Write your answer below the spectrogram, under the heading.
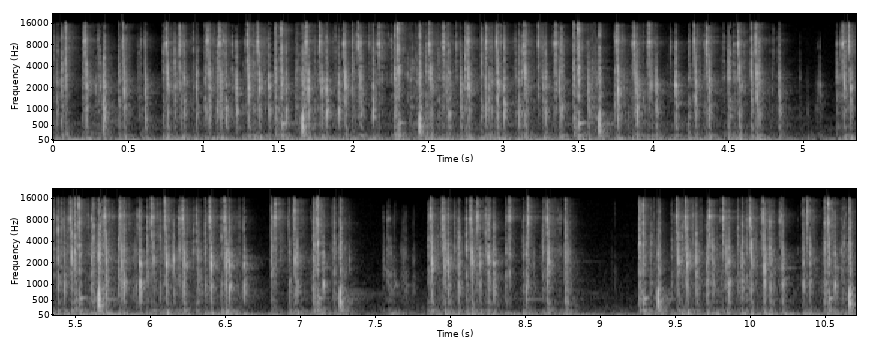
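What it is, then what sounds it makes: Mechanical keyboard with clicky blue switches. Fast typing on a black plastic RGB mechanical keyboard with blue switches, fingertips pressing the keycaps in dense bursts of sharp, bright clicks. The clatter pauses briefly a few times before resuming at the same quick pace.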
